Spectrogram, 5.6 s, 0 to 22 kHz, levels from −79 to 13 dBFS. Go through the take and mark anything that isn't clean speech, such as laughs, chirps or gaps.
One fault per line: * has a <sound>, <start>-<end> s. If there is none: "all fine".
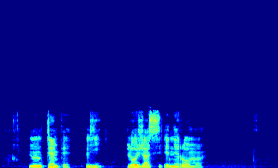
all fine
